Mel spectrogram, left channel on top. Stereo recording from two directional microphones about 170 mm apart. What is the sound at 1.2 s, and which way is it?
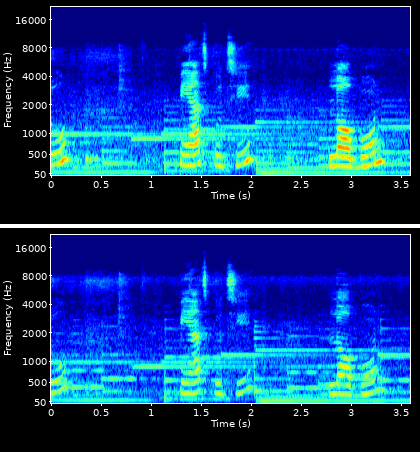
Speech, 35° left (ahead or behind).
